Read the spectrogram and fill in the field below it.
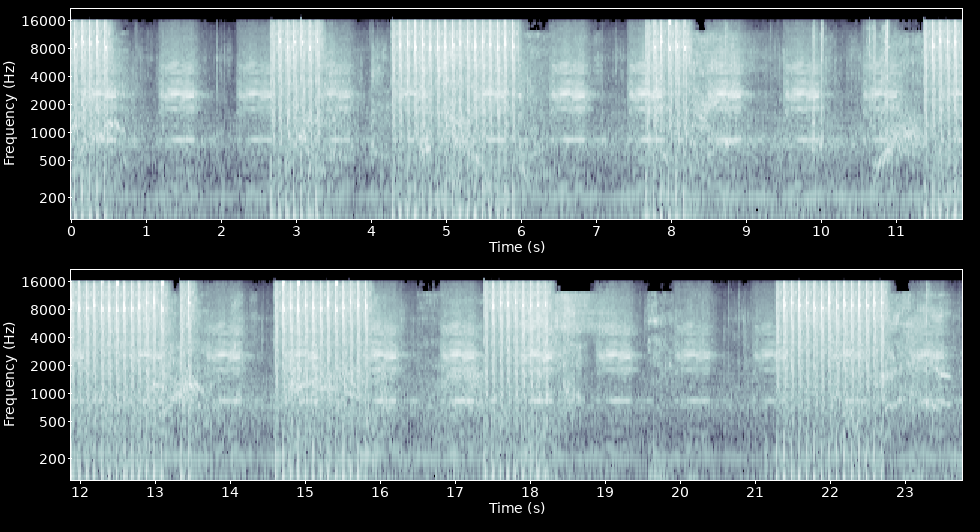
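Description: A submachine gun fires in loud, rapid bursts.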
